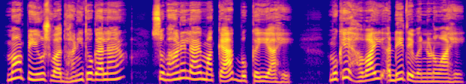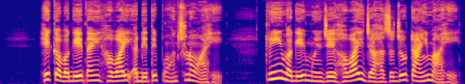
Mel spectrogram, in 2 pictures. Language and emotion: Sindhi, neutral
